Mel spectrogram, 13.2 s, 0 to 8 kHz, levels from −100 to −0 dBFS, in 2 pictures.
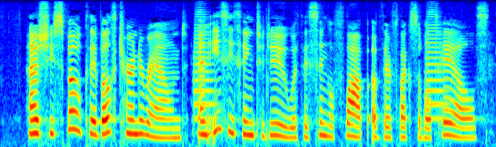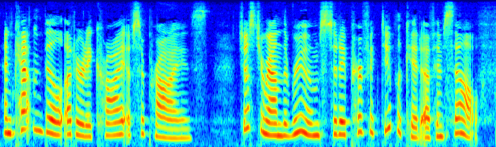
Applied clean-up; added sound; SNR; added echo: none; Brass instrument; 16 dB; none.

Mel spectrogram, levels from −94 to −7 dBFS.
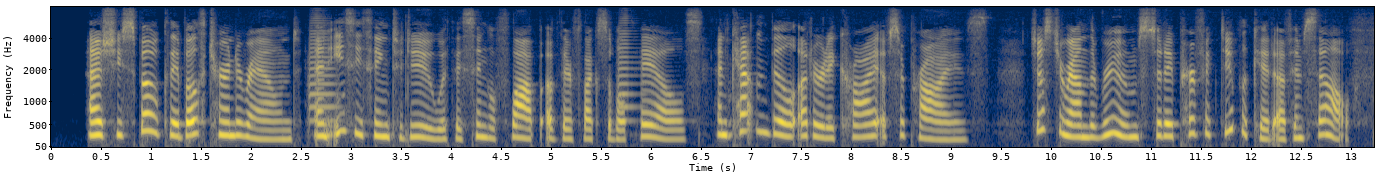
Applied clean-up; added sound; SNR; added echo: neural mask model RNNoise.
